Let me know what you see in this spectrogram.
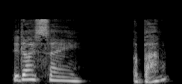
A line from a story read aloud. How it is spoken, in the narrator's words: Glass asked anxiously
